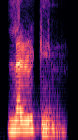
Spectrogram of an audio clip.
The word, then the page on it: larrikin: Indian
